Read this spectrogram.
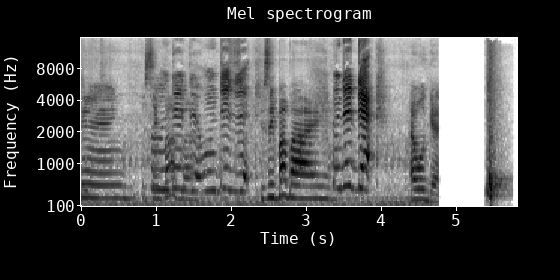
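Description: A young boy speaks close by with animation.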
